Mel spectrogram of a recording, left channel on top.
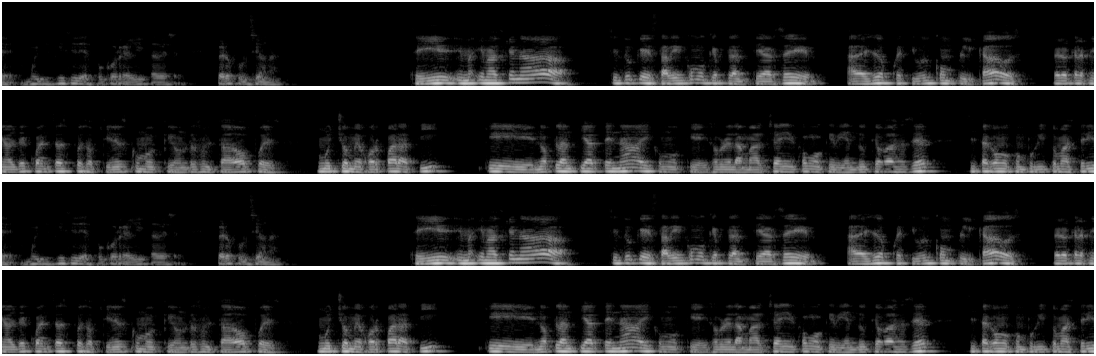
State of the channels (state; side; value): identical; both; correlation 1.00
